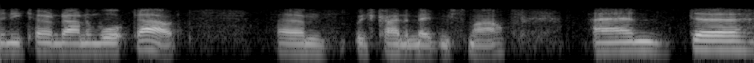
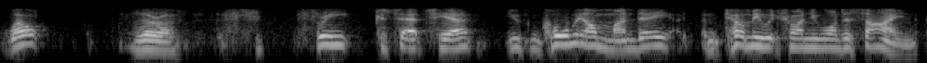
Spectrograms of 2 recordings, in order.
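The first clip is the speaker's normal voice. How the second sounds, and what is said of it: Imperious upper-class English accent. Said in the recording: “with his very imperious Cambridge University accent”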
